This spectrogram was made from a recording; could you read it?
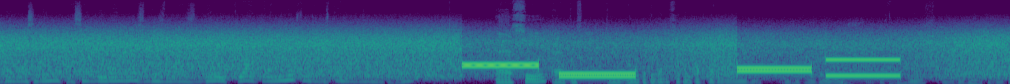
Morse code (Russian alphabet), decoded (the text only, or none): none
